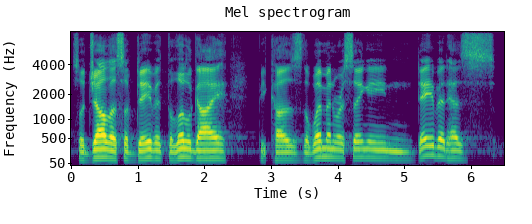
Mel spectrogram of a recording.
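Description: Slow-spoken priest in a cathedral echo. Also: male voice, medium pitch, fairly even intonation, a bit bright, smooth. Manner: measured, unhurried liturgical delivery. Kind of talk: gospel reading and homily. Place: large church. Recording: long church reverb.

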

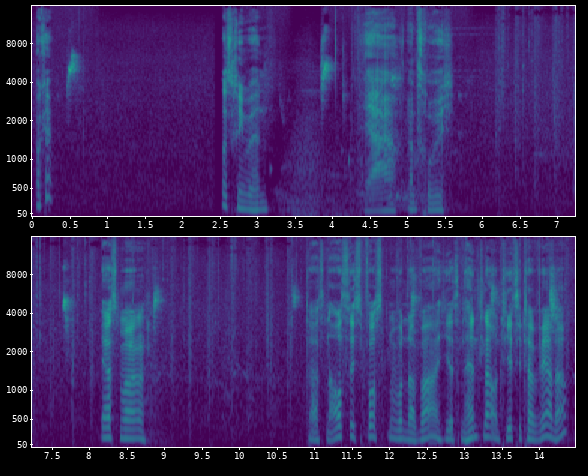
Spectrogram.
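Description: A man giving casual gameplay commentary as a Let's Play host, thinking aloud in a relaxed, chatty way. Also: fairly high pitch, a little slow, creaky, long pauses, a little hiss or hum.

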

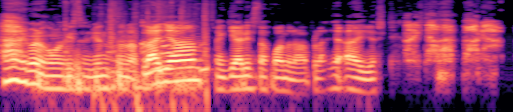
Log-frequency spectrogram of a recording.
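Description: A man's voice: medium pitch, expressive, quick pace, music in the background, poor audio. A man chats casually over an anime preview, rambling, exclaiming and swearing as he goes. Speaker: anime reaction youtuber. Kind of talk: casual commentary.

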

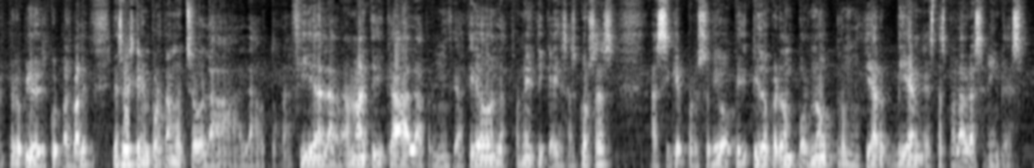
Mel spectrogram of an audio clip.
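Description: A Spanish man with a Castilian accent and a lowish, darkish voice chats on a live stream, casually and digressively. He reviews cards and greets his viewers.

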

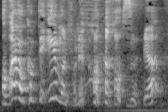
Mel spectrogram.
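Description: Animated man telling a joke. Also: very high voice, a little fast, a little hiss or hum. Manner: animated, filler-heavy ("ja?"). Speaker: comedian.

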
